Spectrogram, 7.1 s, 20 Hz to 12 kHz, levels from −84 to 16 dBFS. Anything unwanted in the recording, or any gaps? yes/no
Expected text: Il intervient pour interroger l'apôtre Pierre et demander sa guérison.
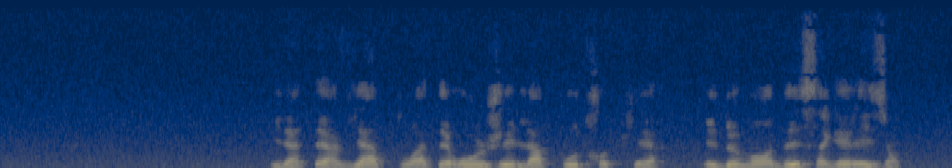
no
